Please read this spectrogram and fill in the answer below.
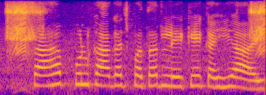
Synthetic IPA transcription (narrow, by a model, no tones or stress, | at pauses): saːɦəb̚kʊlkaːɡəd͡ʒpət̪əɾleːkekɐɦiaːi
